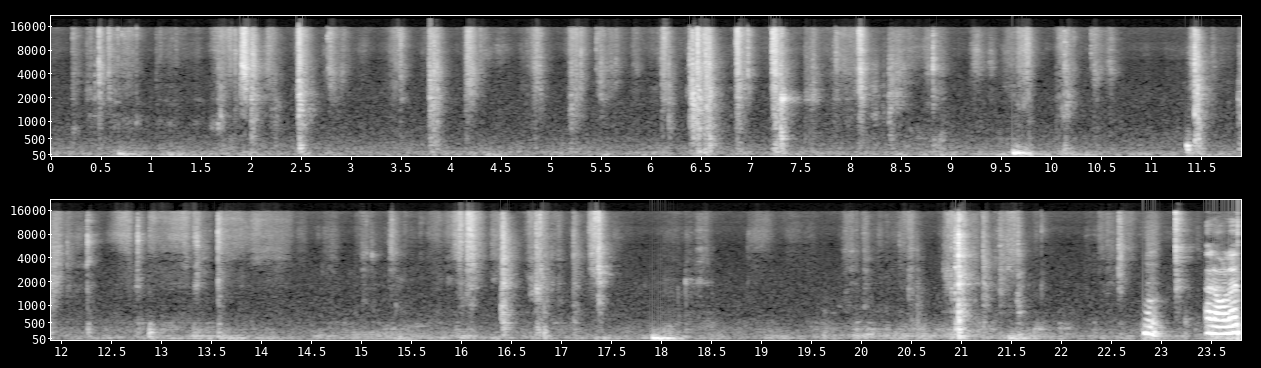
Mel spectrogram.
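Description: Tarot cards being shuffled by hand for a reading, giving soft, irregular riffling and slapping bursts close by with pauses between them, and no talking over the shuffling.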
